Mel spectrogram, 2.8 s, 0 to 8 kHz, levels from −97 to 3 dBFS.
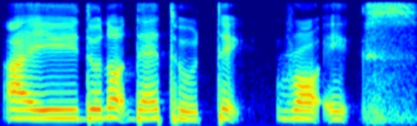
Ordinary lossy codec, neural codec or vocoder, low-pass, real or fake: none; none; 7.2 kHz; real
